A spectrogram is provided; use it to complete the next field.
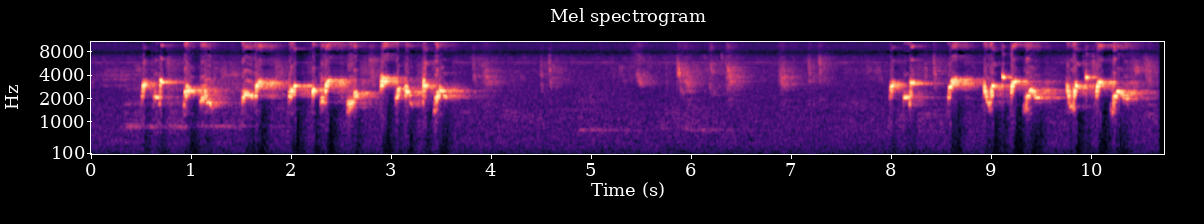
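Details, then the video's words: Two long phrases of red-whiskered bulbul song, each a quick series of clear, warbling whistled notes rising and falling, separated by a quiet stretch with faint soft notes. "chào mào hót cực hay"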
